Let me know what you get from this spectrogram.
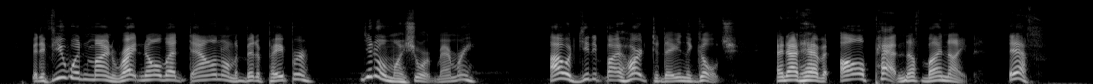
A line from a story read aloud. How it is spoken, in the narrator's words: he added, with a short sigh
